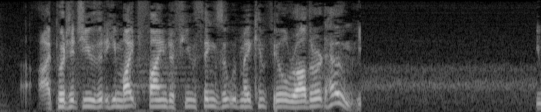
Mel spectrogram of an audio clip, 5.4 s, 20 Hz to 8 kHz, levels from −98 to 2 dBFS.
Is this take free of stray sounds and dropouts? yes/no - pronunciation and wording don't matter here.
yes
